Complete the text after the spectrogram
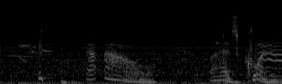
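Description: A young man laughs softly close to a microphone.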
